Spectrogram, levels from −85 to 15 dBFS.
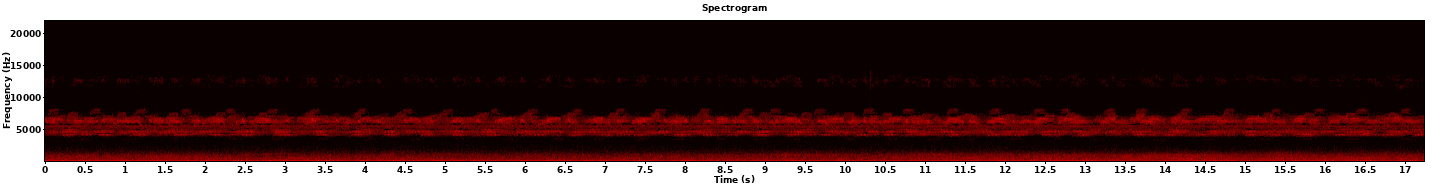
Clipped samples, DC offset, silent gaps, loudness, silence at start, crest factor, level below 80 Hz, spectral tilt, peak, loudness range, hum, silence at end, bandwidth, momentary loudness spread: under 0.1%; under 0.1%; none; -55 LUFS; 0 s; 14 dB; -56 dBFS; -3 dB/octave; -36 dBFS; 0 LU; none; 0 s; 16 kHz; 1 LU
